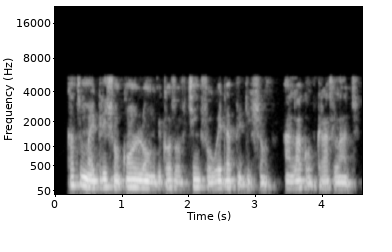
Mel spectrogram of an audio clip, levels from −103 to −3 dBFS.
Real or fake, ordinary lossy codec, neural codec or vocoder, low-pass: real; none; none; 5.4 kHz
